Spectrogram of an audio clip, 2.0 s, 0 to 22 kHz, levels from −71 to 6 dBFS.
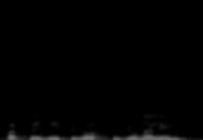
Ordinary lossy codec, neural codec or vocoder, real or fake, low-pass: Opus, 16 kbps; none; real; 7.2 kHz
